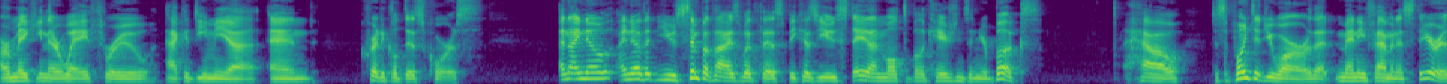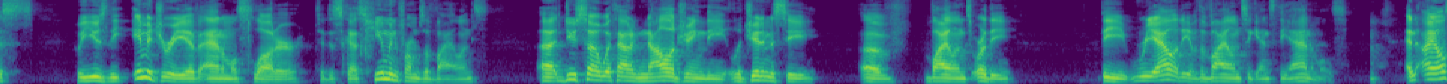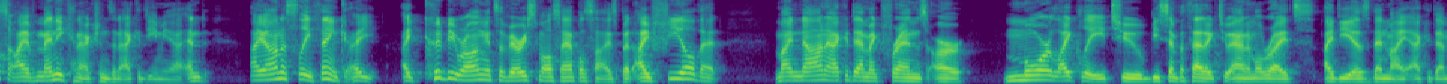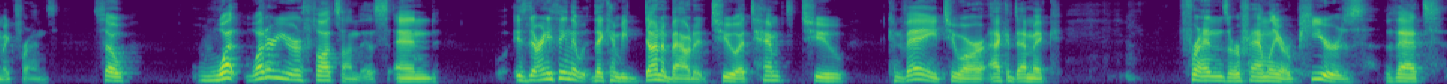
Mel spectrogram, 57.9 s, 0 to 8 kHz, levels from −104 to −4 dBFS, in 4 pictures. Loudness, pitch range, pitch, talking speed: -25 LUFS, 115-150 Hz, 125 Hz, 150 wpm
